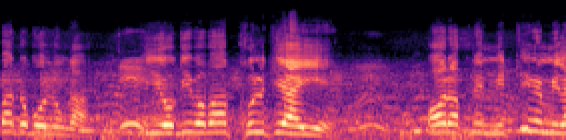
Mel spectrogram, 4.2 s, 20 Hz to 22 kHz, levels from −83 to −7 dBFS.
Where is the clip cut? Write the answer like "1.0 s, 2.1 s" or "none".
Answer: none

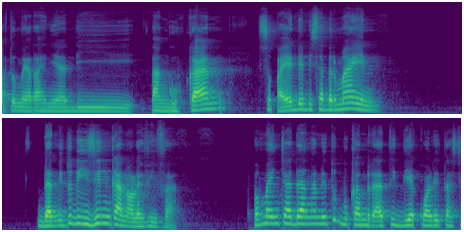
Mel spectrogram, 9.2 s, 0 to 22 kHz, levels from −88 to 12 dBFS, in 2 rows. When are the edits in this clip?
7.0 s

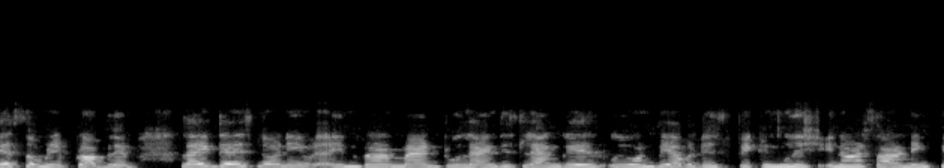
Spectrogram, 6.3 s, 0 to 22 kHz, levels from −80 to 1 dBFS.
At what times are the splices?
none

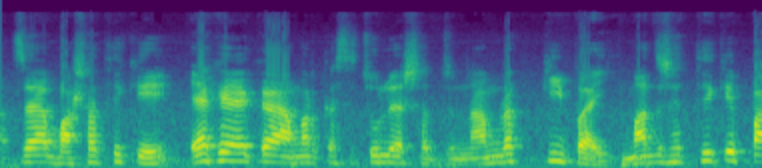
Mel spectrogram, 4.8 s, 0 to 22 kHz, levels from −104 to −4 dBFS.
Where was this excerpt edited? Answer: 1.1 s, 3.8 s

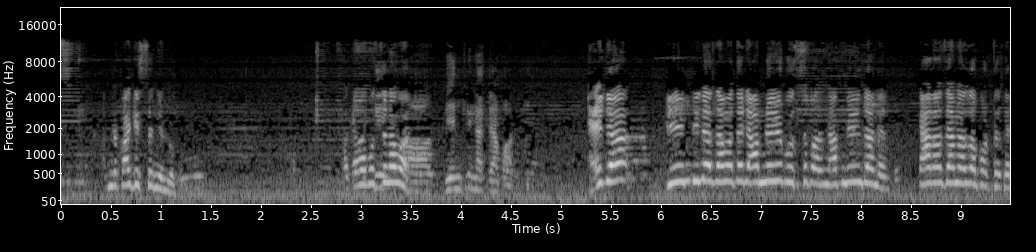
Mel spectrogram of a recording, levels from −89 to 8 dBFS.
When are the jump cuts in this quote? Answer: none

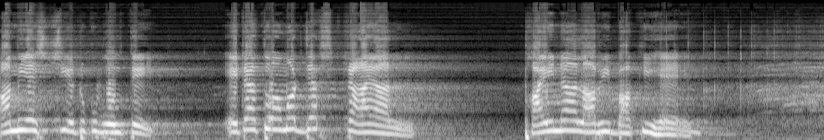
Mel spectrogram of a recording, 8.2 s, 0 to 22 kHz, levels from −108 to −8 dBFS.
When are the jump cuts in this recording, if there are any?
none

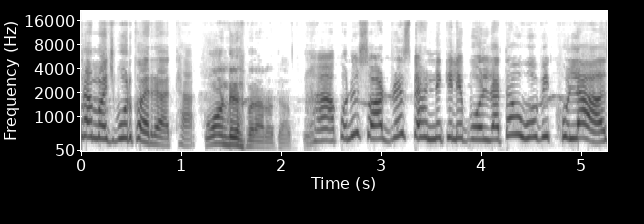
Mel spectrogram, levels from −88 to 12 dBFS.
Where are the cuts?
none

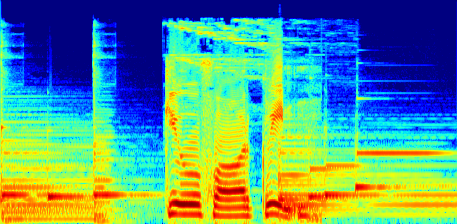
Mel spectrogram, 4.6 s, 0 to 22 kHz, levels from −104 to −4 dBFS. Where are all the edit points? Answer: none

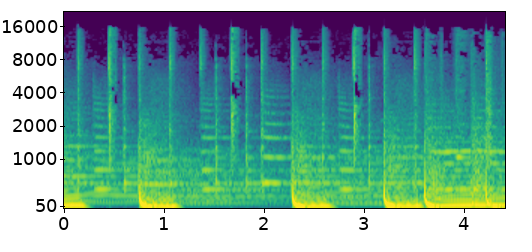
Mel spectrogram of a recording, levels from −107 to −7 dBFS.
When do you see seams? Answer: 3.5 s

